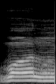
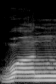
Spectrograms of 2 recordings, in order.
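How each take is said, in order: The two takes are said the same way.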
